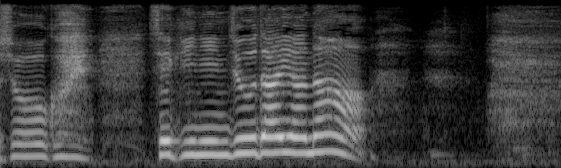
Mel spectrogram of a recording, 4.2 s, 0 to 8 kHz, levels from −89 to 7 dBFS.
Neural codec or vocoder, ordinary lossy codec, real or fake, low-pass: none; none; real; 7.2 kHz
